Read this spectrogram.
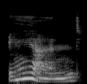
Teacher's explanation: when you have a short A and an N, it sounds like it's coming through your nose, which is why when we say the word and, you actually feel a little bit of a buzzing in your nose.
